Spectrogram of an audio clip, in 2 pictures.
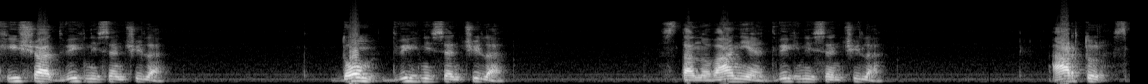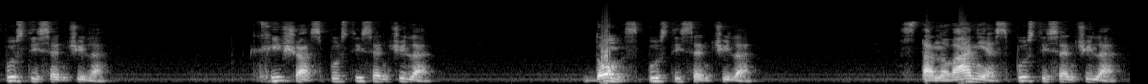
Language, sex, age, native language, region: Slovenian, male, 50-59, Slovenian, Gorenjska region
